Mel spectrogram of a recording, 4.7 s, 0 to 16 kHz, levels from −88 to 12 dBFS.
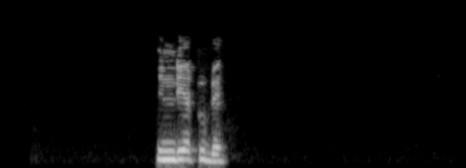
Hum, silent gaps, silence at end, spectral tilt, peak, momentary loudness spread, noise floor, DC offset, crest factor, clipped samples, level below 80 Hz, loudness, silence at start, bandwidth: none; none; 2.4 s; -8.5 dB/octave; -2 dBFS; 15 LU; -85 dBFS; under 0.1%; 18 dB; under 0.1%; -56 dBFS; -13 LUFS; 1.55 s; 6.2 kHz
